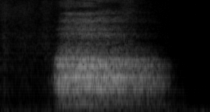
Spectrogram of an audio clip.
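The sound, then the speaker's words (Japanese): One slow, deep breath during a guided relaxation exercise, a soft airy exhale of about a second that swells quickly and fades away, quiet and alone. “私の声に合わせてゆっくり深呼吸をしていきましょう。”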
